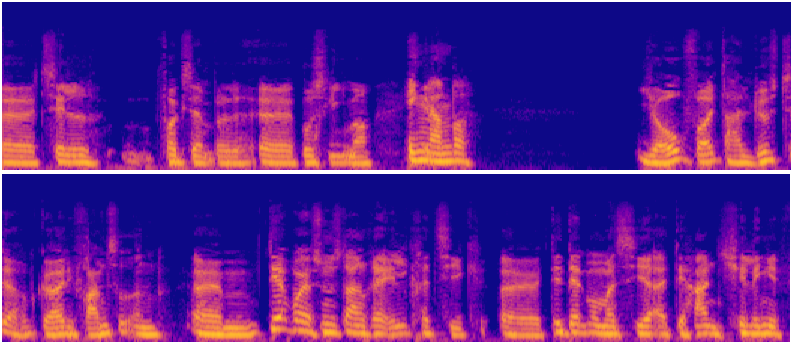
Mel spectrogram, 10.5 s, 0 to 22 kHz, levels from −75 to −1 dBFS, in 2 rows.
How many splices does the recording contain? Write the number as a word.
zero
